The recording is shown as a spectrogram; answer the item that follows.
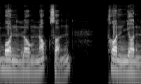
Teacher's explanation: เหล่าเนี้ยมีเสียงสระโอะทั้งสิ้นนะครับแต่ว่าไม่มีรูปให้เห็นนะครับ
